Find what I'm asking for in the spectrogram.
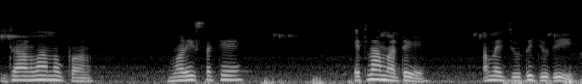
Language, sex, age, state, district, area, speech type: Gujarati, female, 45-60, Gujarat, Amreli, rural, spontaneous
